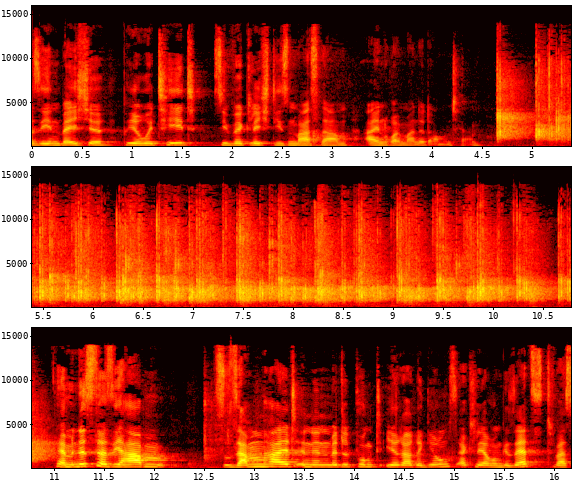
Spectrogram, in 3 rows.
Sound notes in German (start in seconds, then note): 4.6 Beifall BÜNDNIS 90/DIE GRÜNEN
